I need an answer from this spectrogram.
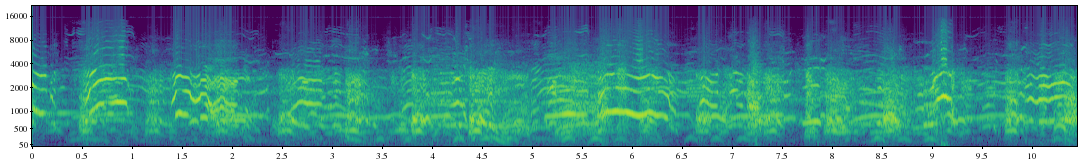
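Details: Sled teams of four Husky dogs awaiting the start, Rendlesham, January 2016, analogue cassette recording: continuous excited clamor of barks, squeaky yips and bending whines from many dogs, pulsing in loudness.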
